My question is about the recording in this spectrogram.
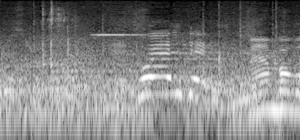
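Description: A man speaking over the steady background noise of a busy hall.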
